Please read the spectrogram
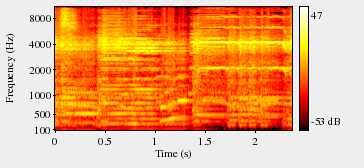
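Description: Loud live band music with plucked guitar, amplified through PA speakers, with a woman singing into a microphone over it.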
